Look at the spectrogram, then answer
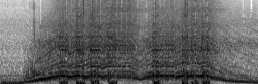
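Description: Engine of a Pegassi Torero XO supercar in GTA Online revving up and shifting through gears, loud and close with a rising then falling whine and brief dips between shifts, no voices.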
